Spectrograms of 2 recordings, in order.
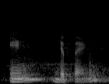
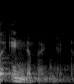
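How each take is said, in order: First: independent broken into in, depen, dent with pauses; low, soft, chunked independent; syllable-by-syllable dictation. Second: Said in the usual way. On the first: Shown as a demonstration. Repeats term in separated parts.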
